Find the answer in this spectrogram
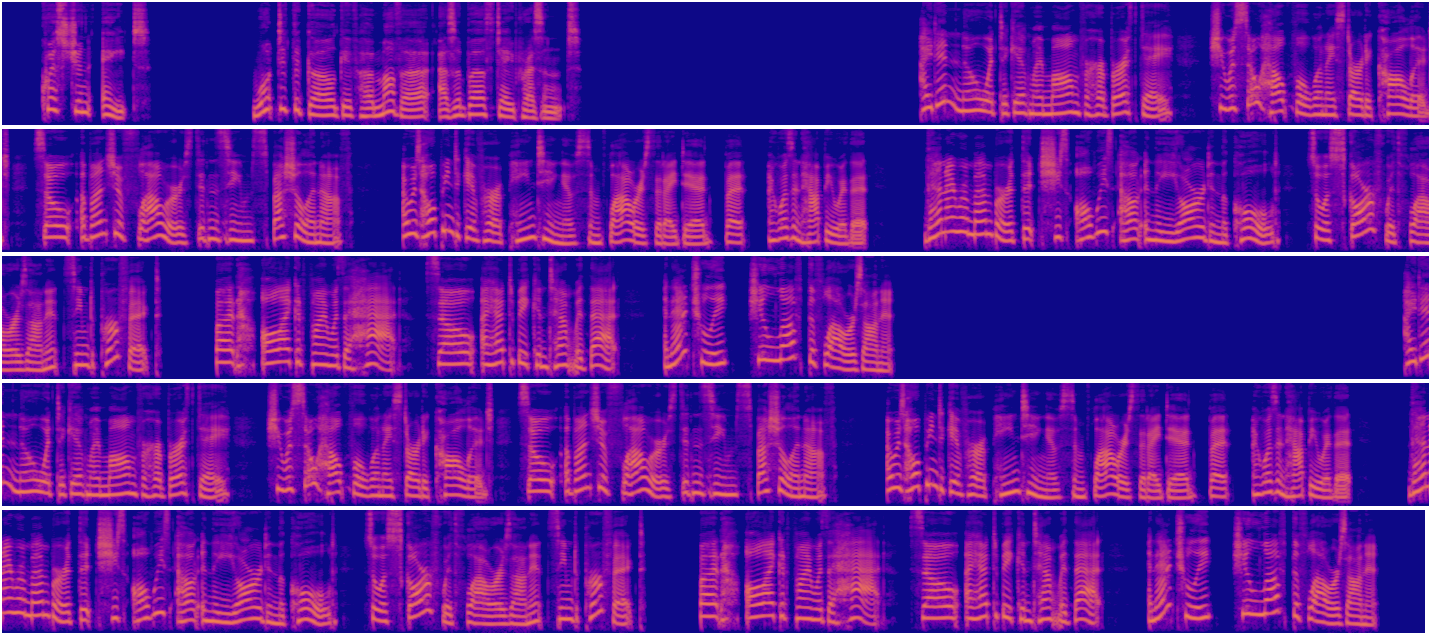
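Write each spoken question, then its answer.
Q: What did the girl give her mother as a birthday present?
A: a hat with flowers on it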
